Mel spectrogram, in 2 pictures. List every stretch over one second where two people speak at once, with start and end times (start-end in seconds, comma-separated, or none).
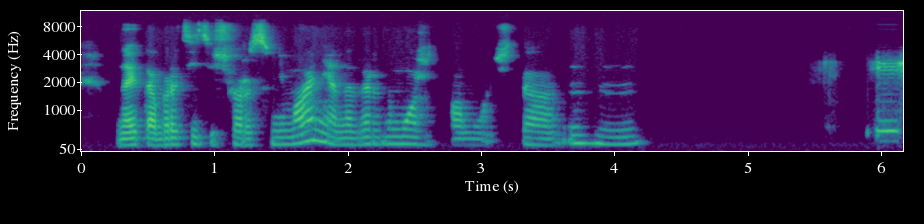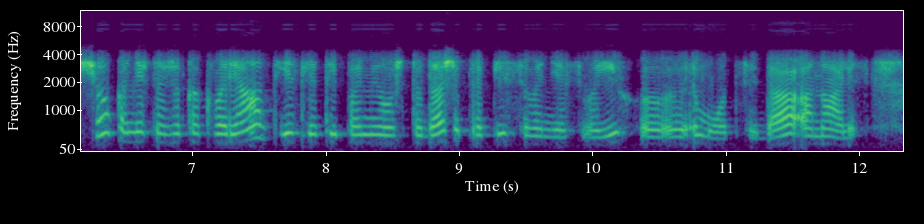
none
